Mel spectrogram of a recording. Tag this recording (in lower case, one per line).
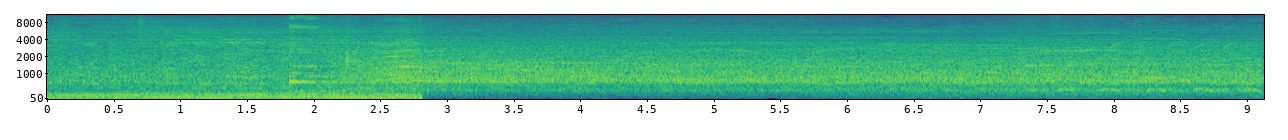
cheering
music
